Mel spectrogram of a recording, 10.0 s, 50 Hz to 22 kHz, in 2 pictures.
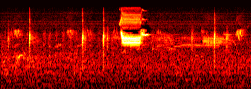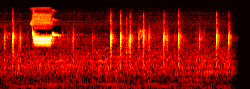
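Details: A Red-winged Blackbird at Fort Loudoun Lake, Lenoir City, Tennessee, on May 31, 2009, gives two harsh, buzzy trilled songs about three and a half seconds apart, with soft scattered ticks and chips between.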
